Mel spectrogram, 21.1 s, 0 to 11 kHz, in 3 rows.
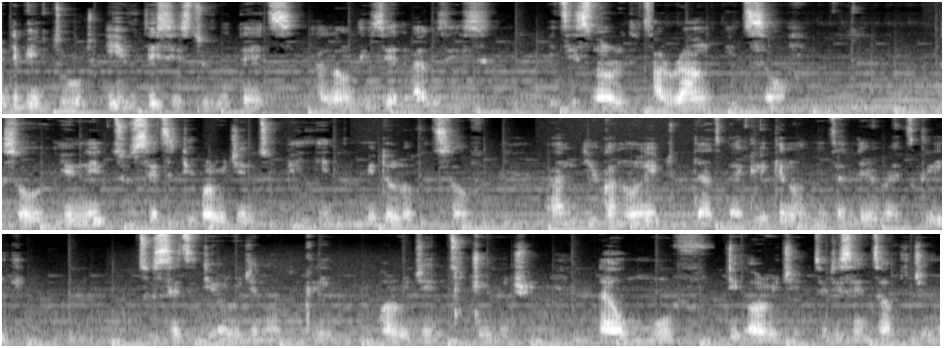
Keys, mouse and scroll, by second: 1.9 r, 8.1-17.0 right drag.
